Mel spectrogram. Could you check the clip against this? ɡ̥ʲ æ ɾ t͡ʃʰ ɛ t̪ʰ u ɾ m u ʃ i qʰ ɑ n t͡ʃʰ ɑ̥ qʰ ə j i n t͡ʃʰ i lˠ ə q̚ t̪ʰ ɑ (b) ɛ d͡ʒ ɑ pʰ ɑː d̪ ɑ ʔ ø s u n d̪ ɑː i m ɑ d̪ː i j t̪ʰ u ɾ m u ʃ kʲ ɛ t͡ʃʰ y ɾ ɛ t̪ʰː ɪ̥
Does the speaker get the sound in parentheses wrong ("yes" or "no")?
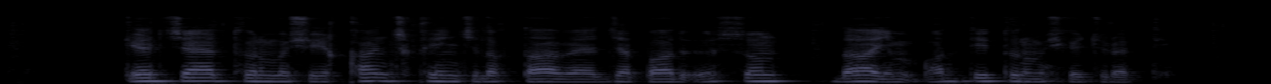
yes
